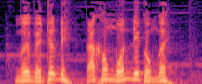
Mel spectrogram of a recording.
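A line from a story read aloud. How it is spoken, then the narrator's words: Still angry. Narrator (Vietnamese): A Loan dường như còn tức giận lắm, nàng nói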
